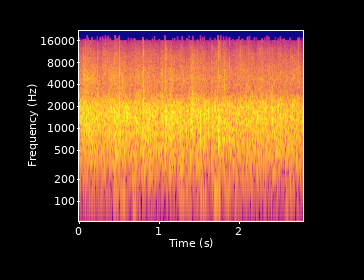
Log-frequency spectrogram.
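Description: Audience applause for a team, a steady, dense patter of many hands clapping at an even loudness throughout, with no voices standing out.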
